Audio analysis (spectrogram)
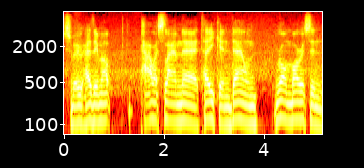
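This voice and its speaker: A man speaks very slowly at a fairly low pitch, in monotone, flat intonation with very even loudness. Noticeable background noise is present. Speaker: live-stream wrestling commentator and host. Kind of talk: live wrestling commentary.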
